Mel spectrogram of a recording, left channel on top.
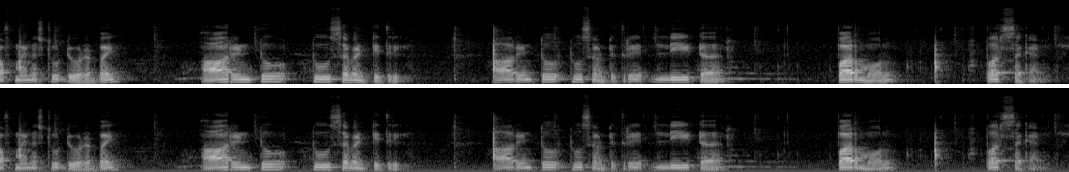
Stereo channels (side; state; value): right; noise; hum, 23 dB below the sound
